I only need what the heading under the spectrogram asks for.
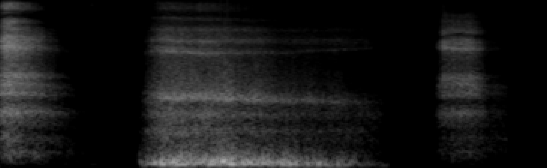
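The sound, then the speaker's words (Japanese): Close breathing right at the microphone: three soft, airy breaths, a short exhale, then a long, drawn-out sigh, then a brief final breath, each separated by silence and quiet overall. “息がかかる距離まで顔が近づいちゃった。どうかな、私の息遣い感じてる？”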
